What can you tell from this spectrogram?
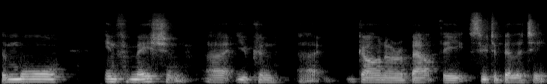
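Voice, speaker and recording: With a plain, everyday voice, a man speaks at a fairly low pitch and a moderate pace. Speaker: software vendor presenter. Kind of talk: product demo presentation.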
